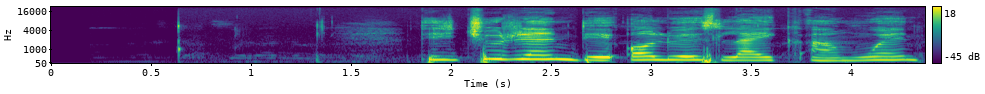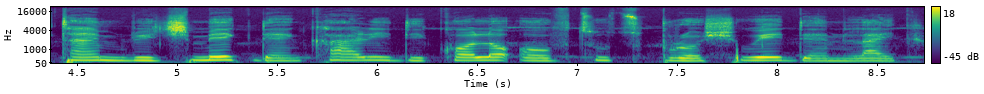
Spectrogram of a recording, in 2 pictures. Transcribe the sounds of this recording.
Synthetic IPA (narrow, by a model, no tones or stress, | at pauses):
d̥it͡ʃidɹɛ̃ndeʔɔlwezlaɪkʰãnwɛ̃ntʰãɪ̃mɹit͡ʃmek̚dɛ̃mkʰaɹidikʰɔlɔʔɔftʰutb̥ɹɔʃwedɛ̃mlaɪk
